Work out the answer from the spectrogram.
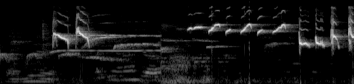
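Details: White-rumped shama song for morning and evening training of songbirds: two sharp high downslurred notes and a long held whistle, then a rapid series of short high chirps and scratchy notes.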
